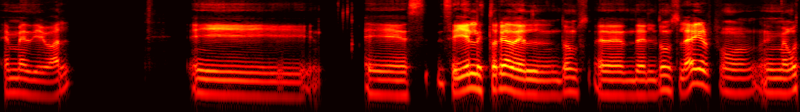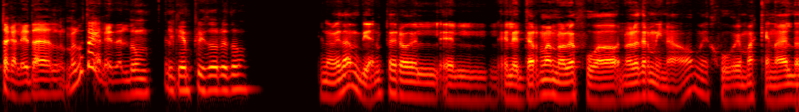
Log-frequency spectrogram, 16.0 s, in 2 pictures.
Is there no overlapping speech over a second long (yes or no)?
yes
